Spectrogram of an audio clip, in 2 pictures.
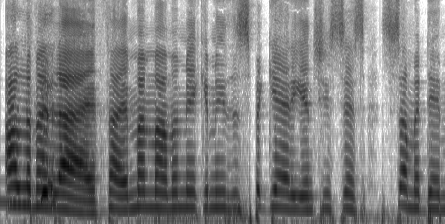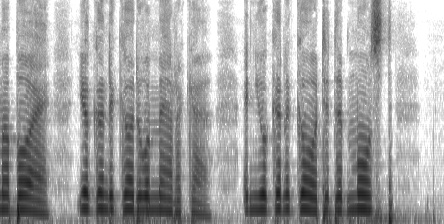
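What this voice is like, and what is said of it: Put-on Italian accent. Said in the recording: “It's all much more endearing with an Italian accent.”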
